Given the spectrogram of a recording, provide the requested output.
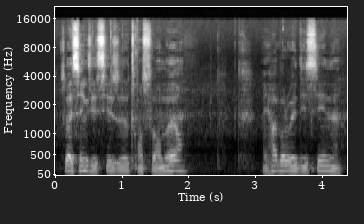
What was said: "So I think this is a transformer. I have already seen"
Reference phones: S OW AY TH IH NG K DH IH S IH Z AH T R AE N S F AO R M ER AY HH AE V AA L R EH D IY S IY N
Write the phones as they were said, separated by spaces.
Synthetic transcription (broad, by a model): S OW AY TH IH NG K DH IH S IH Z AH T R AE S F AO R M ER AY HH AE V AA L W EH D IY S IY N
